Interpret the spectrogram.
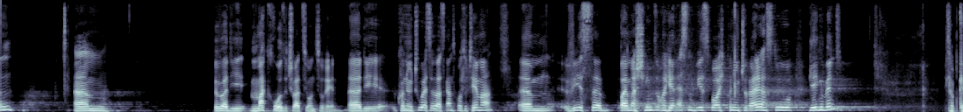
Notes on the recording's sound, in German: Im Colosseum in Essen. Beim OMR-Live-Podcast auf Einladung des Marketingclubs Ruhr.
